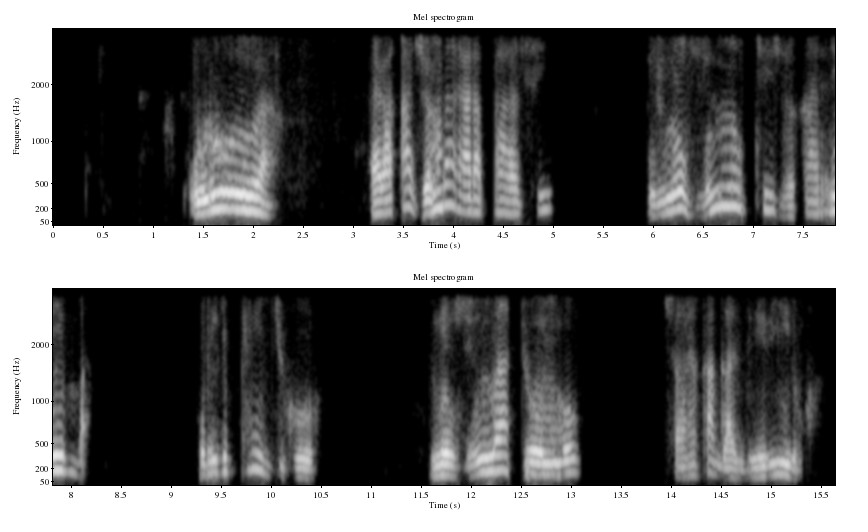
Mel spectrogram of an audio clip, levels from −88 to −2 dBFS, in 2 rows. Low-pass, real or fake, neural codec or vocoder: 3.6 kHz; fake; codec, 24 kHz, 1.5 kbps, HILCodec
